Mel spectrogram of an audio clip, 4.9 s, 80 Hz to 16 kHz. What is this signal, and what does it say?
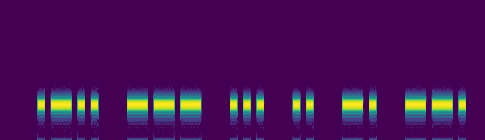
Morse code, heard as a keyed tone, about 18 wpm, spaced as for 15 wpm, 1000 Hz. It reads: LOSING
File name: qotdfiles / 15wpm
